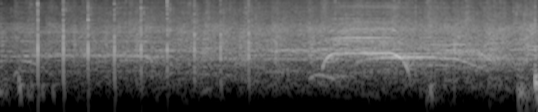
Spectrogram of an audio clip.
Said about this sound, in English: Oh, clap your hands, all ye people, and shout unto God with a voice of triumph.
